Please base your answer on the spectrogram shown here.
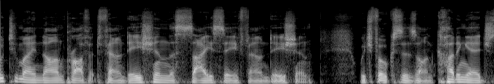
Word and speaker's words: Saisei: Punch Coffee, go to my nonprofit foundation, the SciSafe Foundation, which focuses on cutting-edge scientific research and other uncrowded bets.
